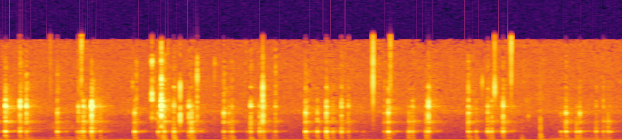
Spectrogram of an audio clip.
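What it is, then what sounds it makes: Silicone microphone ear tapped and scratched. A hand taps and scratches rapidly on one black, hollow, soft silicone binaural microphone ear with fingertips and nails. Quick, dry, clicky onsets sound much like typing on a keyboard, with brief bright ticks over a steady low hum. A louder scratchy rustle comes just after the first second.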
